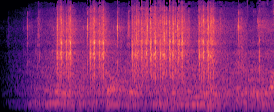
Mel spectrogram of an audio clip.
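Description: Camera shutters clicking in short rapid bursts, several times, over the chatter of several people.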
